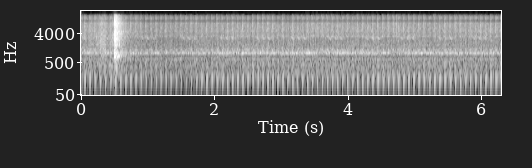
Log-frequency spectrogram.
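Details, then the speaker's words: Yamaha Nouvo LC scooter after fixing throttle stumble and stalling: even, quick putter at a steady idle, no misses, surging or stalling; runs smooth and healthy. "như vậy là xe đã đấu khởi động lên được rồi và tiếng nổ nghe rất chi là êm"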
